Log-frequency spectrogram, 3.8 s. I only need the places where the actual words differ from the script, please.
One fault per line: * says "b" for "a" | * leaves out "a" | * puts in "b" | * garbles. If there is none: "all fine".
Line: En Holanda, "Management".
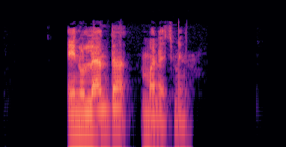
all fine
